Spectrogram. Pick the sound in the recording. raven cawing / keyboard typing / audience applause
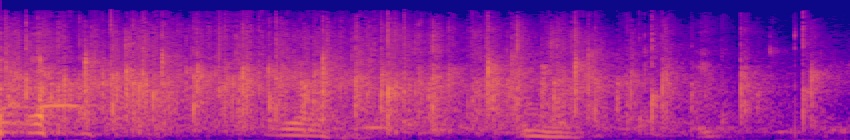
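audience applause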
